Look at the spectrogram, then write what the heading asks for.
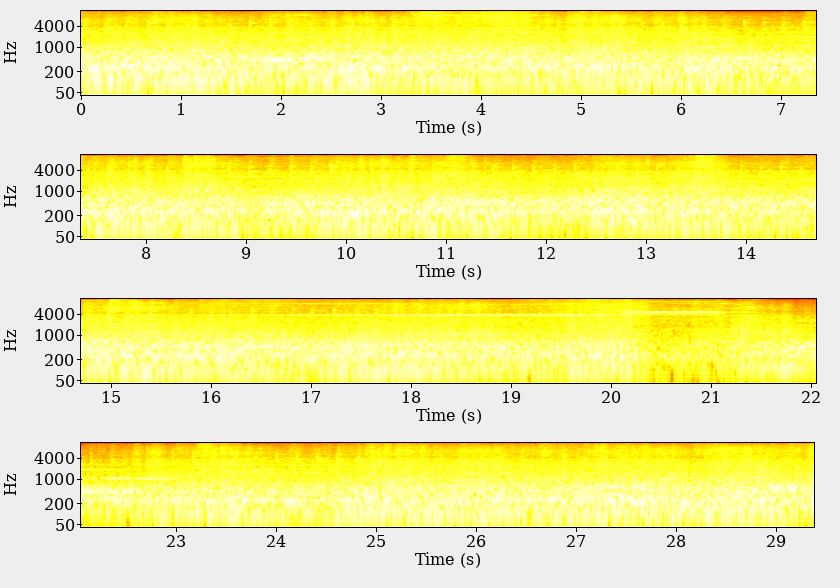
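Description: Freight train of multilevel autorack cars rolling past: a steady rumble and clatter of steel wheels on the rails. Thin, high wheel squeals come in a little past halfway, one held for several seconds and another brief one just after.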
